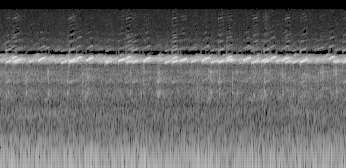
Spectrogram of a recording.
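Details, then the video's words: Frogs heard at dusk: a thick, high trilling chorus of countless rapid chirps, steady in pitch, the volume throbbing in roughly one-second waves, with soft low background noise. "Frogs At Dusk"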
